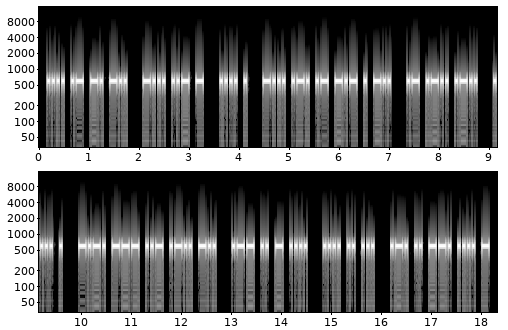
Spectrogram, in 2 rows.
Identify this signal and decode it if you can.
Morse code, heard as a keyed tone, about 25 wpm, 600 Hz. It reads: HAND BUT HE BRAKED ALL HE COULD WITH HIS RIGHT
